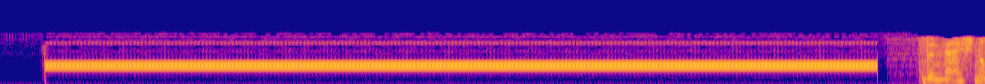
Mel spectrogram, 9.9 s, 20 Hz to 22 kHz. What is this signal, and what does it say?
Emergency Alert System (SAME) tones (the 853 and 960 Hz attention tone), with speech. It is heard from 0.4 to 8.8 s.
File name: eas / KUSO / KUSO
